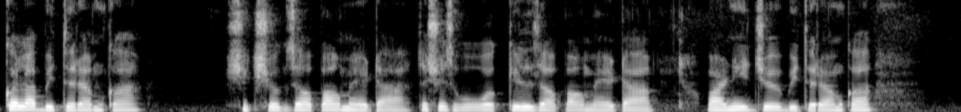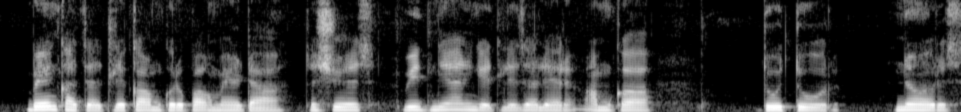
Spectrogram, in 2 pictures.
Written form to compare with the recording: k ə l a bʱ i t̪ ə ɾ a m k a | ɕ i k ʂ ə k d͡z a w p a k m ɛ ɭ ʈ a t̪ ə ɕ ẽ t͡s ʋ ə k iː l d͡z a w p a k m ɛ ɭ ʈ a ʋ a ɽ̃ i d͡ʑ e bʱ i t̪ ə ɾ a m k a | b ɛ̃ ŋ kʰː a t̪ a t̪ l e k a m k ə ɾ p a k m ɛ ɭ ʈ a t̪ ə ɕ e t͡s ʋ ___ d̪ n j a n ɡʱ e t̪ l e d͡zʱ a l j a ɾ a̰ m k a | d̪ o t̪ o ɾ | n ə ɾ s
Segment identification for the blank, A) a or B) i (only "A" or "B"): B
